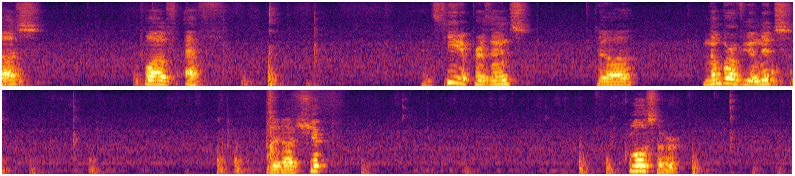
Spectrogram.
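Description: An older man speaks calmly in short phrases, close by.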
